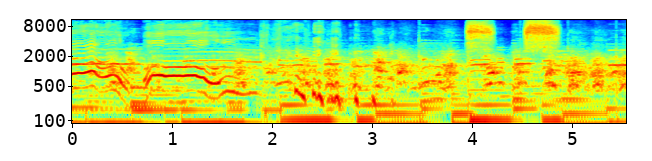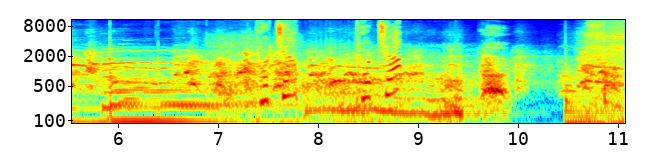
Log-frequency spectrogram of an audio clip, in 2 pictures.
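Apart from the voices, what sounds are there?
dogs barking and whimpering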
